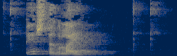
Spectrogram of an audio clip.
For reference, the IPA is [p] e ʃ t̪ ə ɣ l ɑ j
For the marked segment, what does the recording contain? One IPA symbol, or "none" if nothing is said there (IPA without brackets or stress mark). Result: p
